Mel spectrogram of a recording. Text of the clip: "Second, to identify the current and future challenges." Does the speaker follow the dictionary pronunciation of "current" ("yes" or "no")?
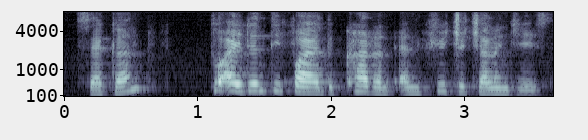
yes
